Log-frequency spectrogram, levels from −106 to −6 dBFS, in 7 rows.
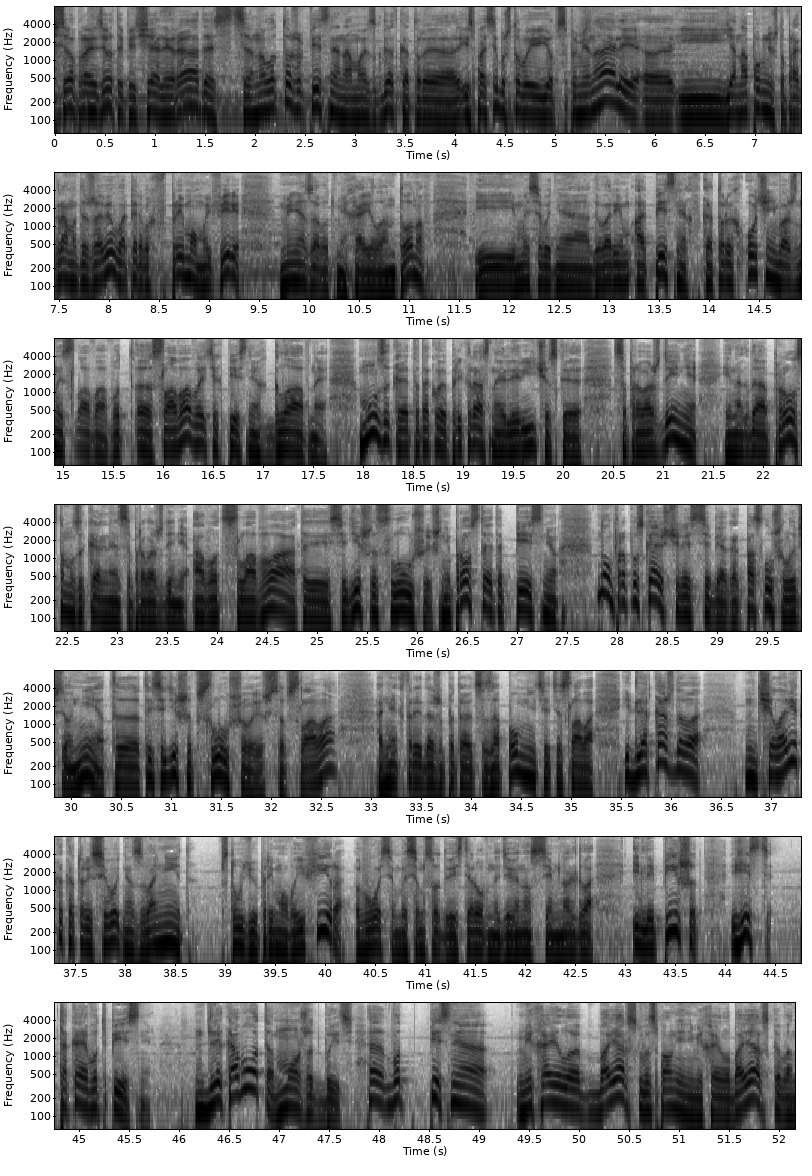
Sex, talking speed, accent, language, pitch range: male, 145 wpm, native, Russian, 100-145 Hz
